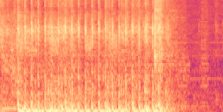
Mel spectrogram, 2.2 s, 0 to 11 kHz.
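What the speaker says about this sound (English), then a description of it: "Shotgun." Rapid, loud gunfire in the Black Ops 4 video game, a dense burst of shots lasting about a second and a half before fading out.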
